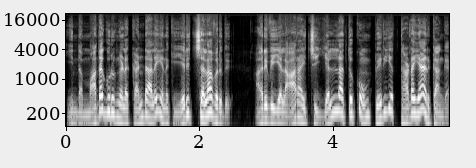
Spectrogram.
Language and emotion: Tamil, angry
